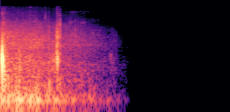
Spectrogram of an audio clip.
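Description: A sharp knock, then a second, smaller one about half a second later over faint outdoor noise; about a second in the sound cuts off abruptly to dead silence as the camera is switched off.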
